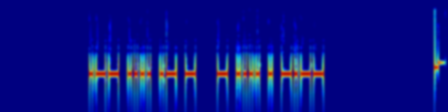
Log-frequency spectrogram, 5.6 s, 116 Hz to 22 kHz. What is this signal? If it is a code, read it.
Morse code, heard as a keyed tone, about 30 wpm, 700 Hz. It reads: WHAT THEY
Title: Sets of 2 Words 30wpm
